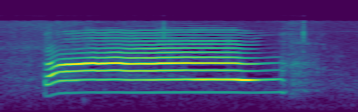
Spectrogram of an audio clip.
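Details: Male Maine Coon cat refusing to leave his favourite garden bush: a single sustained, even-pitched meow of just over a second, opening with a brief upward slide and cutting off sharply.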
